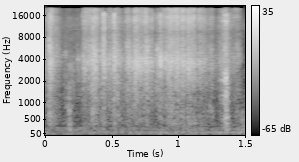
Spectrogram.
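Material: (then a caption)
Metal. A paint marker pen is shaken before use, and the metal mixing ball rattles inside it in a fast, bright, steady clatter with a final sharper burst near the end. The rattle means the paint is mixing, as it should.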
